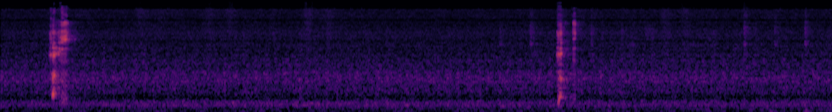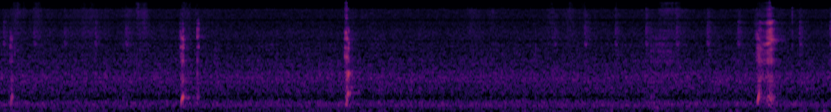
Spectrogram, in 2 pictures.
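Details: Hiccups: six sharp, brief gulping hiccups at irregular intervals, roughly one every few seconds, over quiet room noise.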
